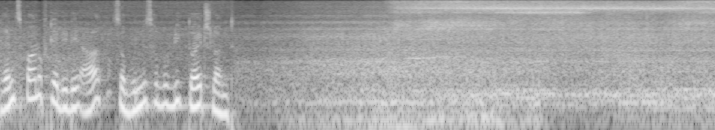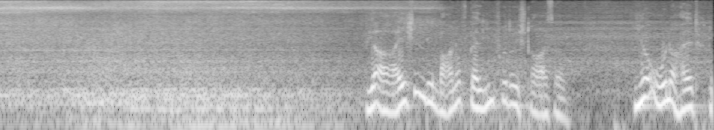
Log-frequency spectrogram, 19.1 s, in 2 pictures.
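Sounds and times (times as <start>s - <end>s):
high whine: 0.0s - 19.0s
train rumbling on track: 0.0s - 19.0s.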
